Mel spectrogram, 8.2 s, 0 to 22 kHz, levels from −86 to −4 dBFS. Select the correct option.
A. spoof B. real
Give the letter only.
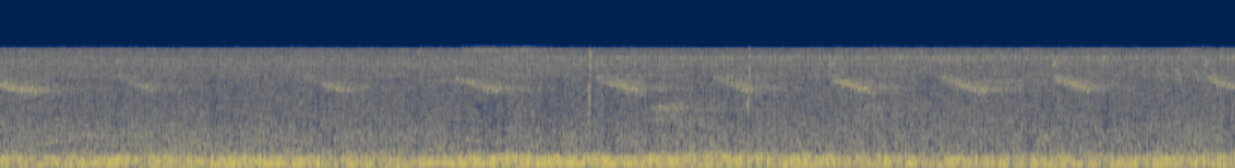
A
